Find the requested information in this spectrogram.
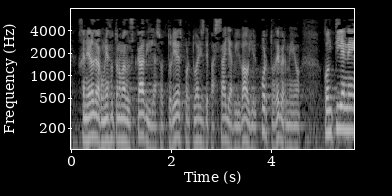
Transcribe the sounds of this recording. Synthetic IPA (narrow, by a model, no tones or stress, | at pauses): xe̞neɾald̪eakomuniðaθ̬awt̪onomaðeuskaðilasawt̪o̞ɾiðaðe̞spo̞ɾt̪uaɾjazðe̞pasaʝaβilβ̞awie̞lpwe̞ɾt̪o̞ðe̞βe̞ɾmeo | ko̞nt̪je̞ne̞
